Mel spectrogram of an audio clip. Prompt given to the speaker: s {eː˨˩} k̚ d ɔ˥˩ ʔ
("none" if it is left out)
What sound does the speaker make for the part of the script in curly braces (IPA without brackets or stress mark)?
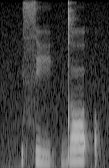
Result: iː˨˩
